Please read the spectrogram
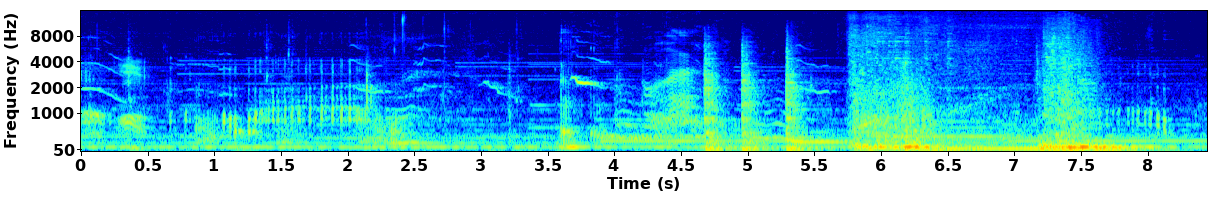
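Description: Soundtrack of a TV episode: background score with short creature calls and a few knocks, swelling twice into louder noisy passages near the end.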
